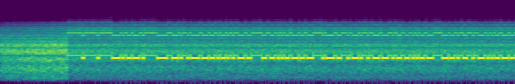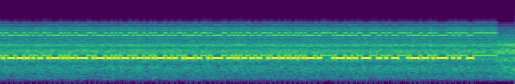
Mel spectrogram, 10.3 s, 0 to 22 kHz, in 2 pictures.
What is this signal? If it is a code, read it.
RTTY (50 baud, 170 Hz shift), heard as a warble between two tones, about 1380 Hz centre, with radio static. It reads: THE DAVIS MECHANISM WAS A WESTERN ELECTRIC DEVELOPMENT.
